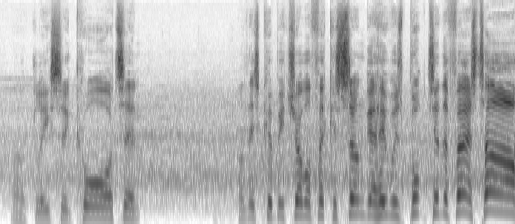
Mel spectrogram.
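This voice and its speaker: The speech moves at a fairly quick pace with lively intonation and big swings in loudness. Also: man, high pitch for a man. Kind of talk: live sports commentary. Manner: urgent, clipped play-by-play delivery.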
